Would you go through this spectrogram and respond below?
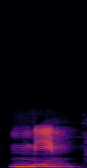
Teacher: Nah, kalau mim itu dari bibir. Mim mutawasit sedang majhur adanya getaran. Mim murok tipis.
